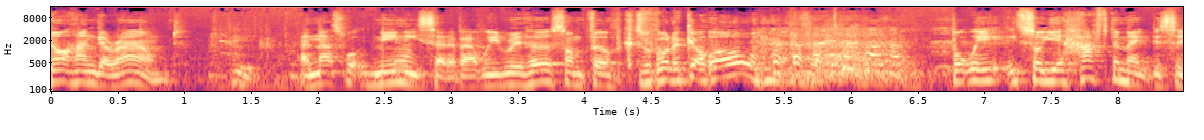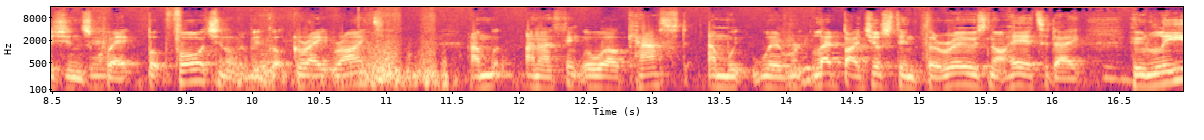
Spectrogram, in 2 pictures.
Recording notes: Recorded June 7, 2015 at ATX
